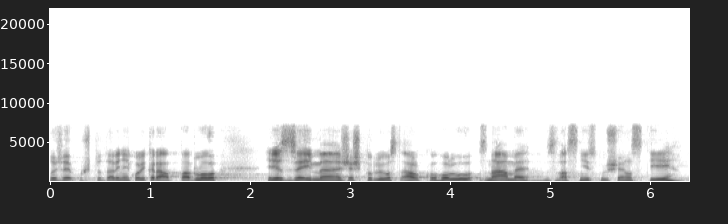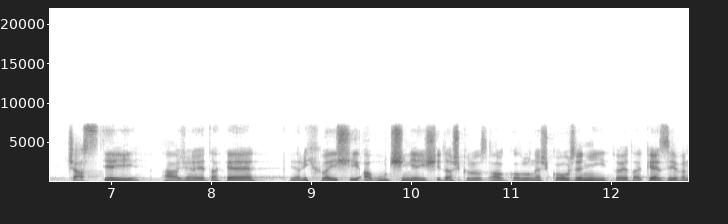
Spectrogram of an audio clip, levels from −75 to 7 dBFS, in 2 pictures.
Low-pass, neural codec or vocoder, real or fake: 7.2 kHz; codec, 16 kHz, 0.8 kbps, ZipCodec; fake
